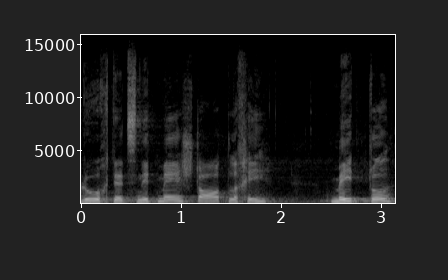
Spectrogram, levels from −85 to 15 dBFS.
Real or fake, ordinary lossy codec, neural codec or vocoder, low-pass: real; Opus, 64 kbps; none; 14.4 kHz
